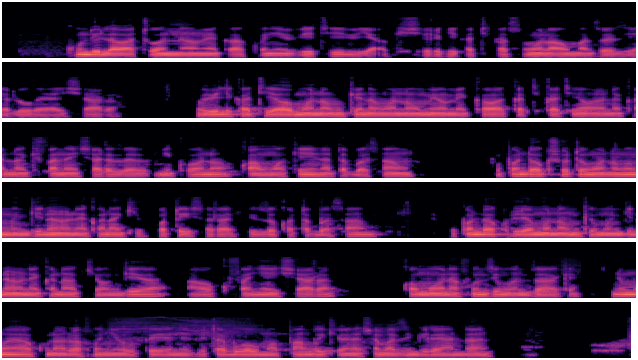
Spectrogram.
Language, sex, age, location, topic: Swahili, male, 18-24, Nairobi, education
